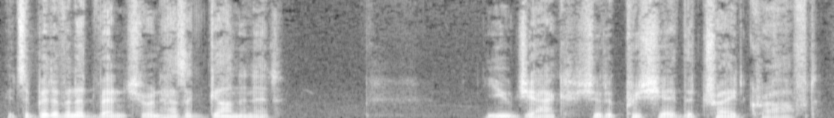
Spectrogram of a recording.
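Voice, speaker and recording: A man's voice: low-pitched, lively intonation, normal speed, darkish tone, no echo. An actor with an English accent playing an urbane spy narrating his memoir in a radio drama, articulate, wry and confiding.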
